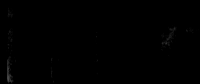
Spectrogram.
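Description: Near silence: room tone with a faint click at the start and a soft rustle near the end.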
